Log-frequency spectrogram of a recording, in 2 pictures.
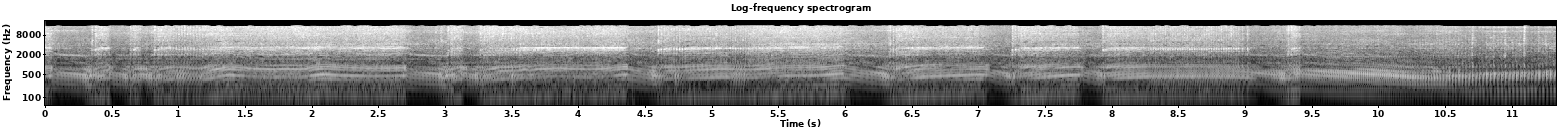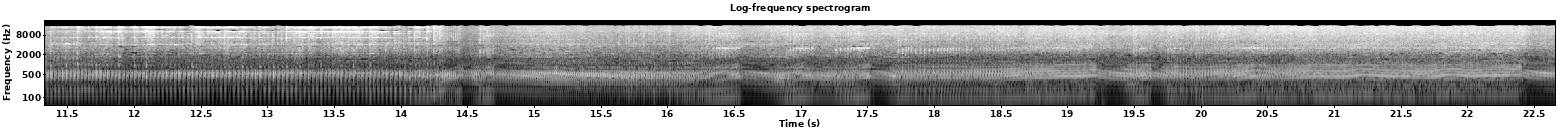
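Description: A chainsaw chews through a log.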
